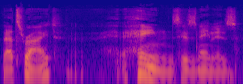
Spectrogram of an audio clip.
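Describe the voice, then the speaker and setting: A man's voice: deep voice, expressive, slow pace, a bit bright, full character voice. An actor playing a courteous, precise doctor in an old-time radio mystery, formal and guarded in his wording. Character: formal, smooth, accusing male sanatorium doctor.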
